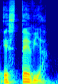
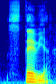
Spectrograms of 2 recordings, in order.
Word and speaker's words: stevia: Pero si usted la consigue ya en forma granulada, como la sacarosa, como el azúcar de mesa, esa planta se llama así, tal como usted la pronunció, esa es su pronunciación en inglés. En español la gente le dice stevia, pero comercialmente la consigue por su nombre en inglés. Se escribe S-T de Tito, E-V-I-A, stevia.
